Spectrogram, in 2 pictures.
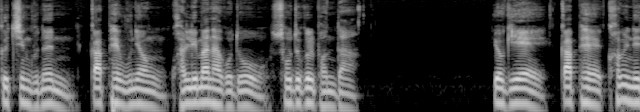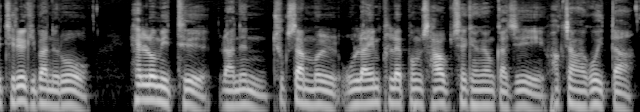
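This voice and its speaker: On a very clean recording with a silent background, an ordinary speaking voice delivers fairly even intonation at a fairly slow pace. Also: man, medium pitch for a man. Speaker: audiobook narrator. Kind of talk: audiobook reading. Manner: soft, ASMR-style.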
